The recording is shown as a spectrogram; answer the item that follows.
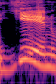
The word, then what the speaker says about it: yin: coming in and then the yin which is rhymes with dim and that's how I remember that Yin and that's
